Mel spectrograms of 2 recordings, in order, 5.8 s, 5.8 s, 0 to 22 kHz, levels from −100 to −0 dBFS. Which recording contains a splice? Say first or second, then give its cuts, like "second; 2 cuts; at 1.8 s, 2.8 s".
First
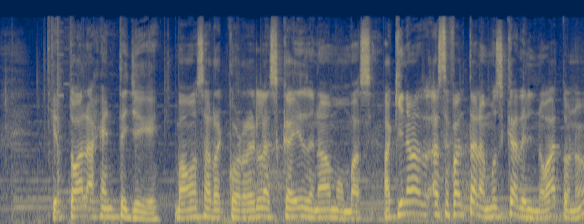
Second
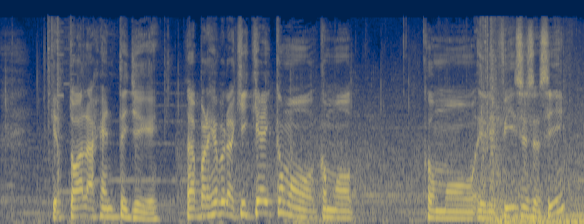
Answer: first; 2 cuts; at 1.6 s, 3.7 s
